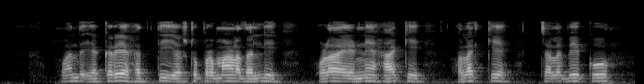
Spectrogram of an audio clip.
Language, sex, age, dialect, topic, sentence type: Kannada, male, 31-35, Northeastern, agriculture, question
